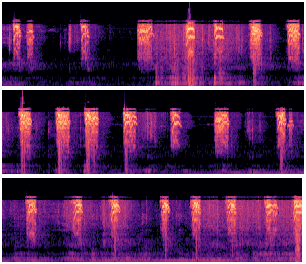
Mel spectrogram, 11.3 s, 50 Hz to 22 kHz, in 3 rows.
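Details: Harsh begging from common starling nestlings at Théding, France, 7 May 2024, stirred by a sound suggesting a parent with food. A long, irregular series of scratchy high rasps. A faint low hum runs beneath near the end.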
